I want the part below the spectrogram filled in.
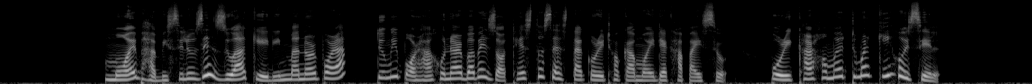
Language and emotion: Assamese, surprised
